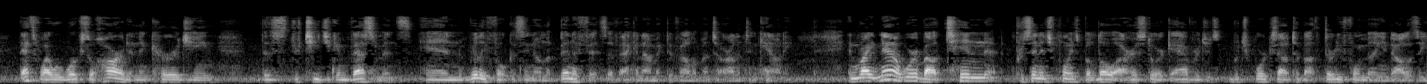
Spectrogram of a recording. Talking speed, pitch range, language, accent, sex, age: 180 wpm, 105-140 Hz, English, American, male, 40-59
